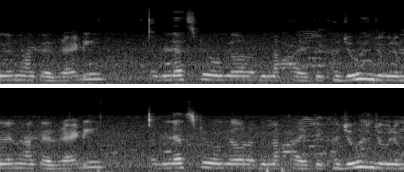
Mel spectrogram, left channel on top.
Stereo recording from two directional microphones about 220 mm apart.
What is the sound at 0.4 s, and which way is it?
Speech, 15° left (ahead or behind).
